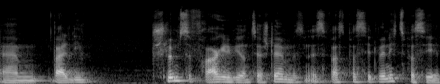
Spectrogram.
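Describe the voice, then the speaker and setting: A man's voice carries a dark, mellow tone. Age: 20s. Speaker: podcast host. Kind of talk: solo commentary monologue. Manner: halting, many fillers.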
